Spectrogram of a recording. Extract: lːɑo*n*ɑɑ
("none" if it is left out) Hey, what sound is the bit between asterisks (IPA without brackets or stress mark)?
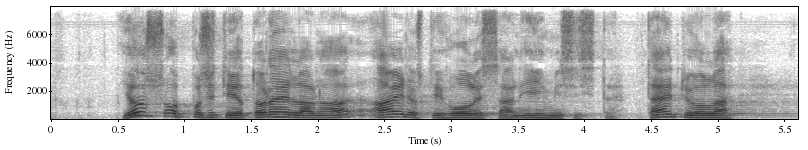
n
